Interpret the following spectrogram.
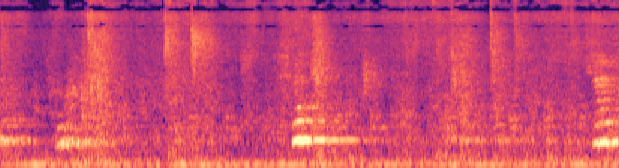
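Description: Aussiedoodle dog whining: three short, high, steady-pitched whines, the loudest about two seconds in.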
